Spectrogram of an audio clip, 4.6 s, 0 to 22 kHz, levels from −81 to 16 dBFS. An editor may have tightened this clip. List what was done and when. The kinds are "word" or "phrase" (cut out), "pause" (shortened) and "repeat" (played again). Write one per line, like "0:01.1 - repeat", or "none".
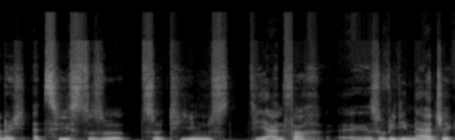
0:01.3 - pause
